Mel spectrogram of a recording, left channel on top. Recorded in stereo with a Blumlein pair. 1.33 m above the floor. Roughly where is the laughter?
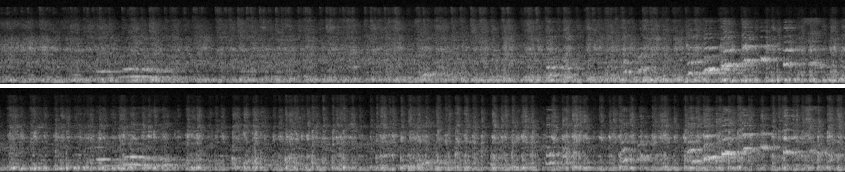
Ahead right.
